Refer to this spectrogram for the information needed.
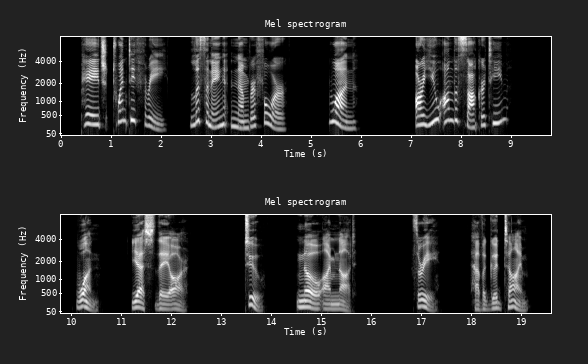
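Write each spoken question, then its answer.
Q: Are you on the soccer team?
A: 2: No, I'm not.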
